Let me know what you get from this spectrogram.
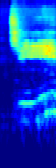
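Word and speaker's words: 几: how many and notice it is spelled j i but how is it pronounced it is pronounced like the letter G people okay G how many and the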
